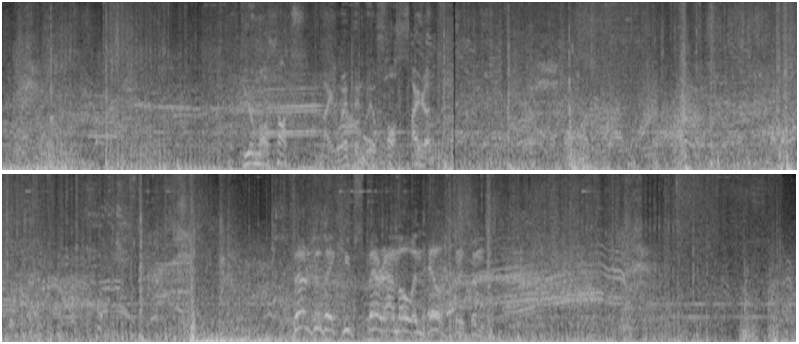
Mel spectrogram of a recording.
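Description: Gunfire bursts out in rapid shots.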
